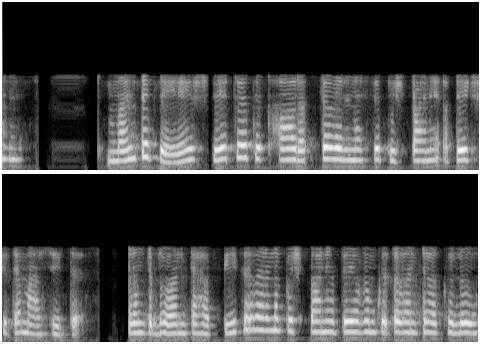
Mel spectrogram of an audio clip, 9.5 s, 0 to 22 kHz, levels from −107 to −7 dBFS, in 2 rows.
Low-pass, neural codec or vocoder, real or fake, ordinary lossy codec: 3.6 kHz; codec, 16 kHz, 4.8 kbps, FACodec; fake; none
